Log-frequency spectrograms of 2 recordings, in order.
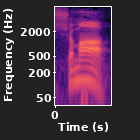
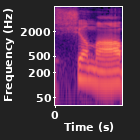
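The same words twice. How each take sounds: First: No vowel is heard between sh and m. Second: A vowel is heard between sh and m. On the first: The speaker calls it right. "you don't say the E, just Shema" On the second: The speaker calls it wrong. "Sometimes we say the Shema"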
